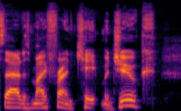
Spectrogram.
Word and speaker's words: Magdziuk: Joining me to do just that is my friend Kate Magdziuk, whose last name we have confirmed rhymes with Ayuk, even though Brandon Ayuk is not going to her beloved Steelers, it looks like.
